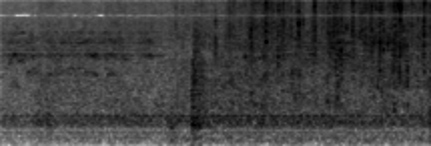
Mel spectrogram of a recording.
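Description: Steady outdoor background at the edge of a pond with faint water sounds, and one brief soft knock about two seconds in.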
